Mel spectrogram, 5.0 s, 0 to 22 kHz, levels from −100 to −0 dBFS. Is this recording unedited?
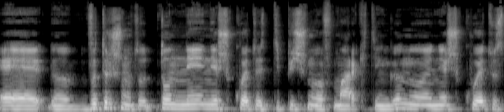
yes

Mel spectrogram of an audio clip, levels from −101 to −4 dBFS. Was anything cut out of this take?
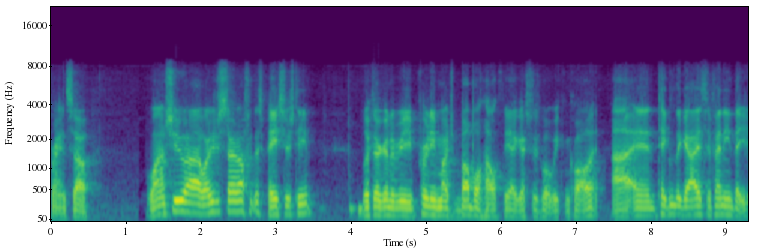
yes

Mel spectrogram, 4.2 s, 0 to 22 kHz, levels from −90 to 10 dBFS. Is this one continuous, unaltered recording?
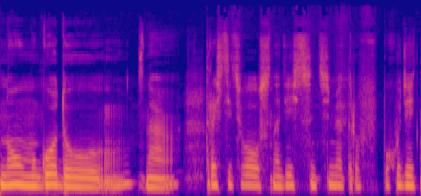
no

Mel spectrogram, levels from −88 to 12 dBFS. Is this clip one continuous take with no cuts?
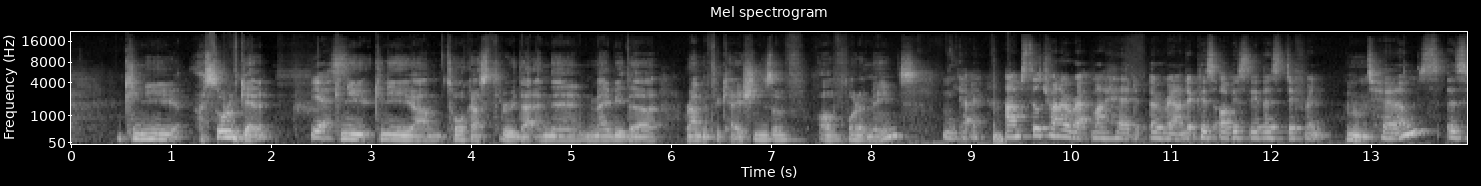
yes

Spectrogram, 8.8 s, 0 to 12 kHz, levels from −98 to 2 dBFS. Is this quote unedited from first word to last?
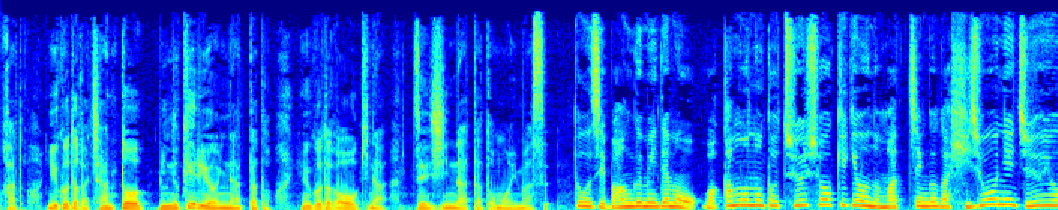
no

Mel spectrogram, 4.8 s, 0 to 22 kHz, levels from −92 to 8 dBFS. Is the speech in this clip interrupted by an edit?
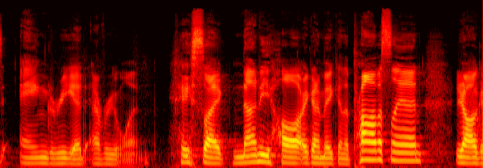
no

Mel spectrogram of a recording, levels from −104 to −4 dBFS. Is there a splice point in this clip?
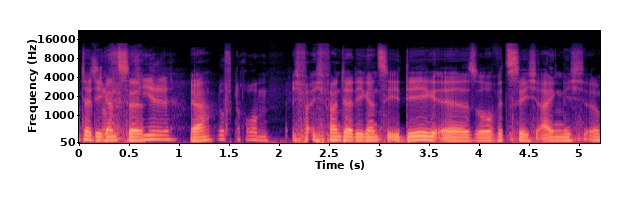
yes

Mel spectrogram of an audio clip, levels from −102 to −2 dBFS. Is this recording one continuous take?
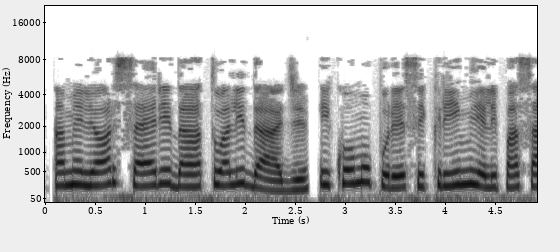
no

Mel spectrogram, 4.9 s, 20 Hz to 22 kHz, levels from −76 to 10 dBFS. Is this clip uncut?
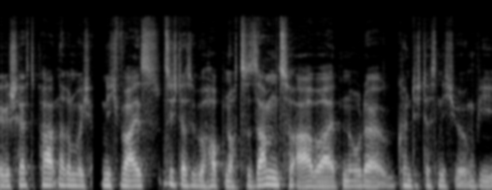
no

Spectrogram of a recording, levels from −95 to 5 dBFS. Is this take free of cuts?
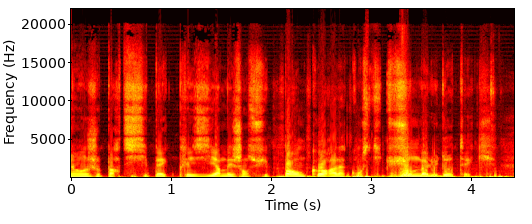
yes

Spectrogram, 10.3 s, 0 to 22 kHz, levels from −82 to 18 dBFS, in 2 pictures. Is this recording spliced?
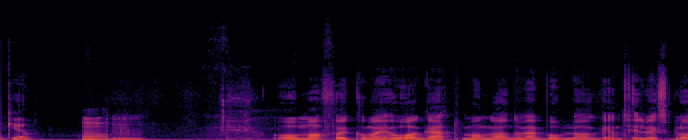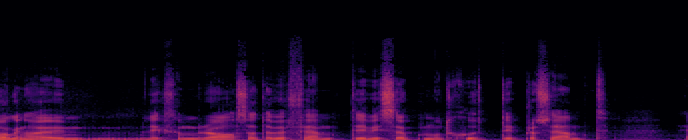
no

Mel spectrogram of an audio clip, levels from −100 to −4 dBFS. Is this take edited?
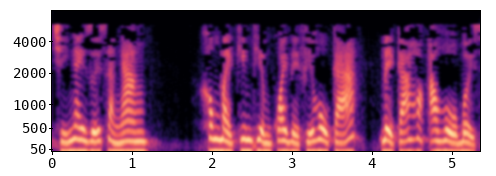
no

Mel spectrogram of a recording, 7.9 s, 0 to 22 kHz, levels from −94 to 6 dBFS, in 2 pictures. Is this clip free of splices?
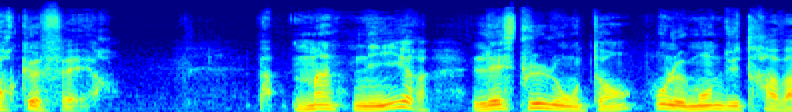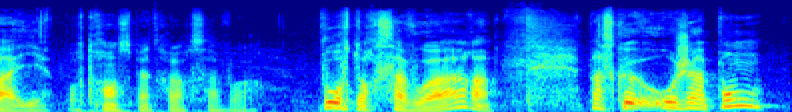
no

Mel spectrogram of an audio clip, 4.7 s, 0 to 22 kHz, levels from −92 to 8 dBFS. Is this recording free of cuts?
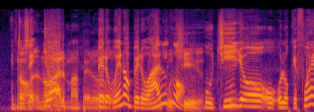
yes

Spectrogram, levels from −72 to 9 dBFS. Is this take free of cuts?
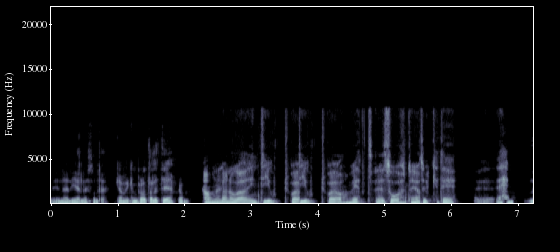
no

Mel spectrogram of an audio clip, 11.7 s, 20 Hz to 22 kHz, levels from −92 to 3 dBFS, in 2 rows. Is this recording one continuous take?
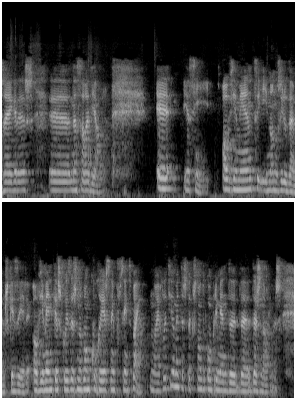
yes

